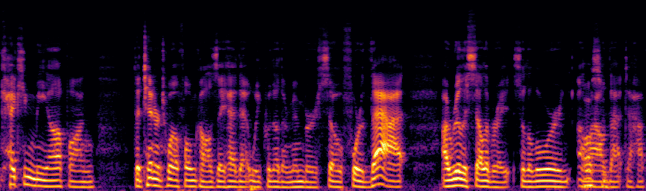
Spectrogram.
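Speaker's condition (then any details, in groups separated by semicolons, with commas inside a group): Cleft lip and palate; congenital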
